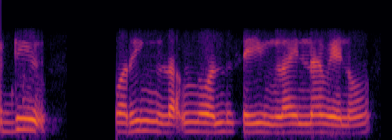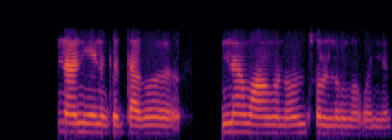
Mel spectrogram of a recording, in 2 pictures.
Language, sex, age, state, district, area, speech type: Tamil, female, 60+, Tamil Nadu, Vellore, rural, conversation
